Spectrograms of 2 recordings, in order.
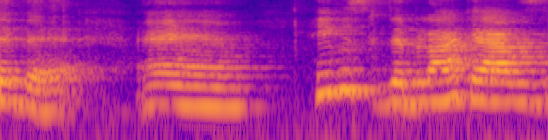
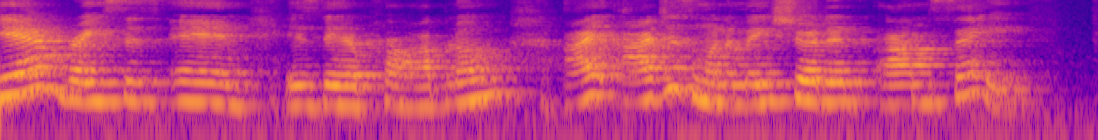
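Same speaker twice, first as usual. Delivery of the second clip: plain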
